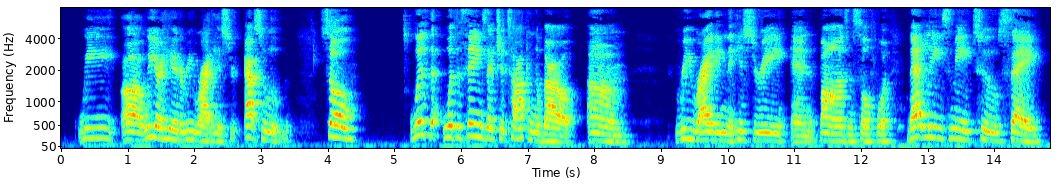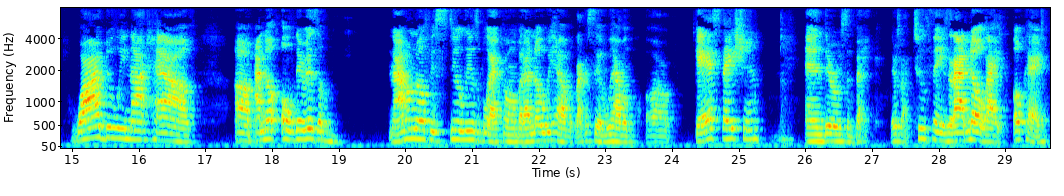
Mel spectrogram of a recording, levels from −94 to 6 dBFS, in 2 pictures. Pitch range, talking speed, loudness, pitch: 145-200 Hz, 170 wpm, -27 LUFS, 170 Hz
